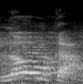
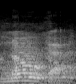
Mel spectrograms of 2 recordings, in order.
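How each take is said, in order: First: The word begins with an L sound. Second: The word begins with an N sound. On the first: This is how people in a certain region say it. The speaker calls it wrong. "পাবনাতে এরা ন উচ্চারণ করতে পারে না... নয়ের জায়গায় বলে ল" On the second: This is the standard pronunciation. The speaker calls it right. "আসলে হবে কি?"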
